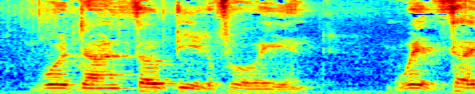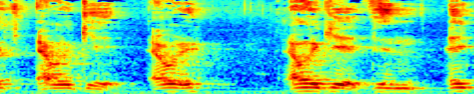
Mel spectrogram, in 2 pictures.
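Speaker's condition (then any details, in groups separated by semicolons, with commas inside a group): Cerebral palsy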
